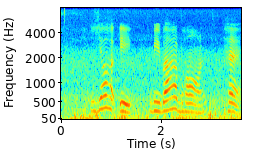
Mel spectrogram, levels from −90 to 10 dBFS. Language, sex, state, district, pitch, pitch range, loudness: Hindi, female, Bihar, West Champaran, 240 Hz, 225-280 Hz, -16 LUFS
